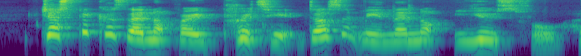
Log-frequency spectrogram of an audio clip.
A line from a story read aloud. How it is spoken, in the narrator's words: Hermione snapped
